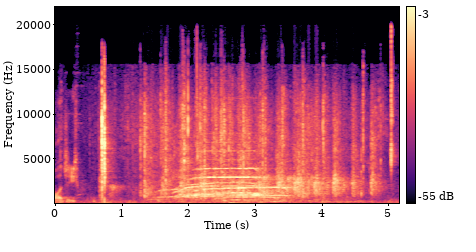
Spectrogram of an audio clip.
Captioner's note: audience cheering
